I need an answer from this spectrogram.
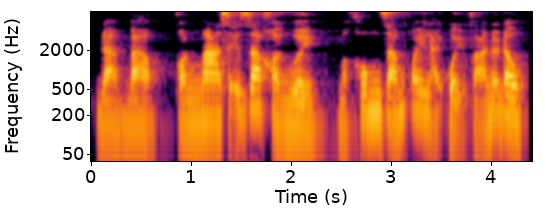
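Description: A woman's voice: on the low side, fairly quick, natural voice. A woman voicing a brash, scheming young wife who bosses people around and mocks with fake chants. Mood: bossy. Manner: loud, bossy, fake chanting.

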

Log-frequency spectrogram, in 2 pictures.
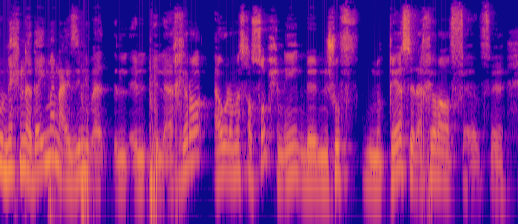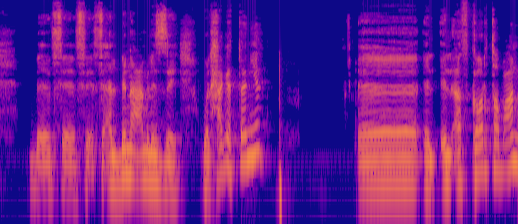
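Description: Fast-talking husky Egyptian man teaching. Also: fairly high pitch, a little mellow. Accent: Egyptian Arabic. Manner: halting, many restarts and fillers. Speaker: Quran study teacher. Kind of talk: casual Quran lesson.

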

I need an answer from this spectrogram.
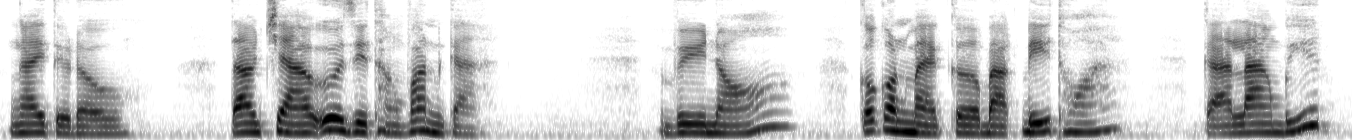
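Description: A woman voicing a hot-tempered, fiercely protective village mother who speaks loudly and bluntly. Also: on the low side, measured pace, no room sound, natural voice. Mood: furious. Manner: loud, combative, blunt.

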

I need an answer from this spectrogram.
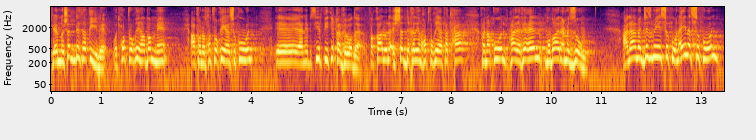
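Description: A man's voice: high voice, a little mellow, roomy sound. A man teaching morphology as a sheikh, posing questions to his students and answering them himself. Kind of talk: classroom lesson.

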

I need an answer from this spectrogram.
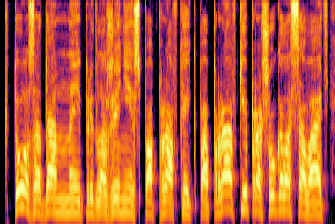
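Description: A man's voice: fairly high pitch, normal speed, no echo, clean studio sound, voice pushed up, lightly acted. A man voicing a rude, harried parliament speaker who bullies the chamber. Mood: rowdy. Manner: brash, bullying shouting.

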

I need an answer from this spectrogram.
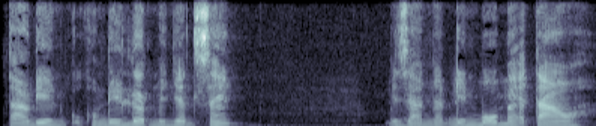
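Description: A woman's voice: fairly low pitch, brisk, darkish tone. A woman voicing a furious young wife who hurls insults through clenched teeth.

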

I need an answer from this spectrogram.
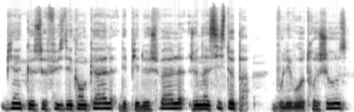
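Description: Male reader doing a boastful French officer, husky, proud and quick to retort. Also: mid-range voice, lively intonation, dark tone, no room sound, clean studio sound, pitched above the performer's own voice. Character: boastful witty male French army captain.

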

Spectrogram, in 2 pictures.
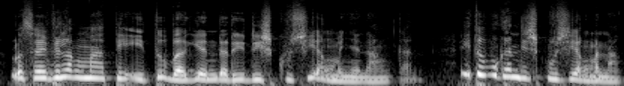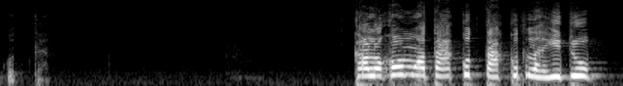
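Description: A middle-aged man preaching a sermon as pastor, lively and conversational, acting out quoted dialogue and laughing with his listeners. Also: extremely high pitch, brisk, creaky, long pauses. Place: church.

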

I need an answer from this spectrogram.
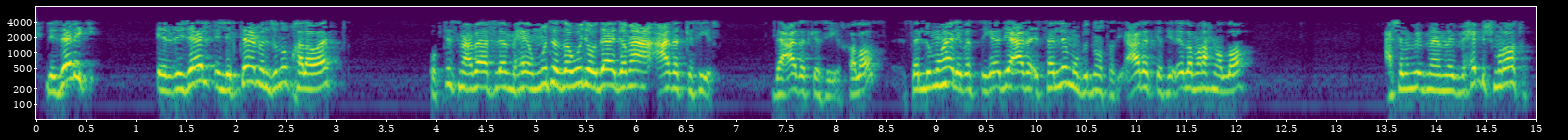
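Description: A man with an Egyptian Arabic accent, a sheikh giving a religious lesson who speaks straight to his listeners, repeats his points and answers their questions. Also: high voice. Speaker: sheikh teaching Quran commentary. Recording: tinny phone-like line.

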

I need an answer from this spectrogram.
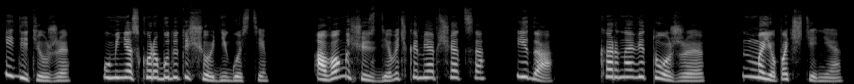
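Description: A woman's voice: high-pitched, big pitch swings, moderate pace, fairly bright tone, no room sound, studio quality. A woman reading a mad blind priestess in an audiobook, a flirtatious, erratic woman who swings between coy teasing and shrieked prophecy. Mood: coy, dreamy.

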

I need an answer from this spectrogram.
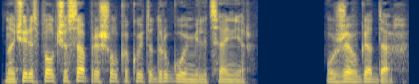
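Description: Audiobook narrator: man in his 20s, calm and measured, low voice, dead-dry sound. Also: no echo. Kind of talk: first-person audiobook narration.

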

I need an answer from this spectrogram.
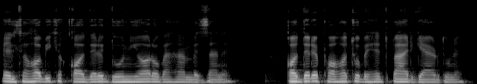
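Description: A man's voice: medium pitch, level tone, dark tone, clear, resonant tone, dry recording, clean studio sound, natural voice. A man voicing a frightened young man turned passionate. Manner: urgent, pleading, rising to passionate. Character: anxious young man, scared then bold.

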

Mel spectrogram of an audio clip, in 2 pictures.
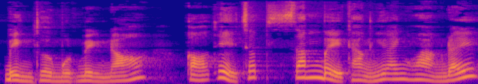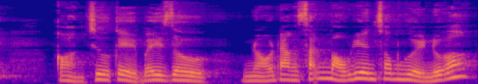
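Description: A woman's voice: on the low side, lively intonation, moderate pace, dark tone. A woman voicing a worried young man warning his sister-in-law over the phone in a story reading. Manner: urgent, warning.

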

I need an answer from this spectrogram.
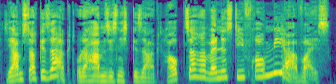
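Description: A man's voice: sits high, sing-song, fairly quick, vocal fry, a bit bright, no echo, studio quality, pitched above the performer's own voice, exaggerated voice. A man doing a sneering, spiteful shop clerk. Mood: needling. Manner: mocking, provoking.

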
